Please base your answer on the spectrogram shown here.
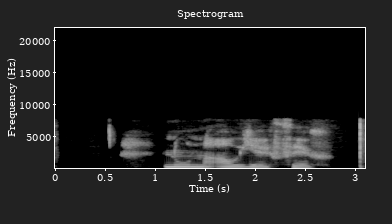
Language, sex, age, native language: Icelandic, female, 7, Icelandic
